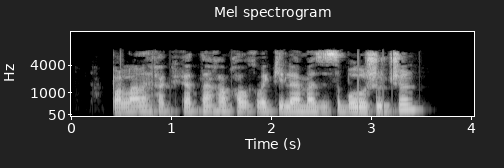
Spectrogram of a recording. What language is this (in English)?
Uzbek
